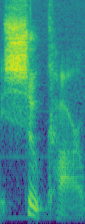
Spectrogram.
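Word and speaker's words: Sychar: name of sakaar Sekar probably sukar we might say if we're just going to pronounce it according to the Greek here that we have before us this has been a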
